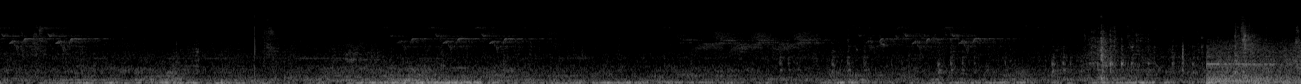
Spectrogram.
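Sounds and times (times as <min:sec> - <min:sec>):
songbird singing: 0:00.0 - 0:12.9
low outdoor rumble: 0:11.5 - 0:13.0.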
